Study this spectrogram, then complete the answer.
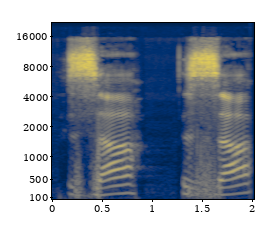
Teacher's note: زا زا سیٹی کے ساتھ ہوگا, یہ حروف صفیریہ میں سے سیٹی والے حروف میں. زا بغیر کھینچے ادا ہوگا یہ بھی.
